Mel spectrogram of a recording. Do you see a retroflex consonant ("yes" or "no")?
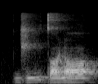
yes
